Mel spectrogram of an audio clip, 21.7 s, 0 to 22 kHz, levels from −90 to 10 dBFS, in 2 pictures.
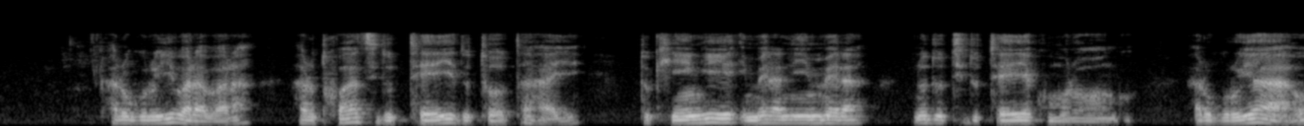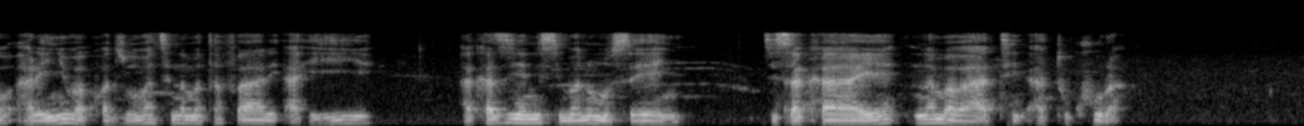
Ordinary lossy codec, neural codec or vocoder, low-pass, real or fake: AAC, 48 kbps; none; 7.2 kHz; real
